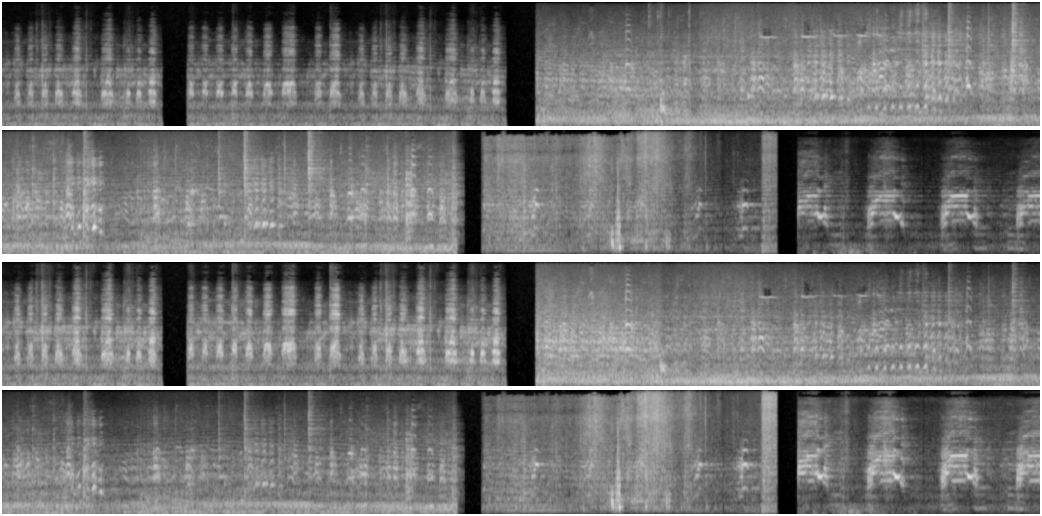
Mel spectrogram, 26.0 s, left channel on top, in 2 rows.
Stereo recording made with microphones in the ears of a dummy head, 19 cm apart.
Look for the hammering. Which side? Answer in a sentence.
In this clip you hear the hammering on the left.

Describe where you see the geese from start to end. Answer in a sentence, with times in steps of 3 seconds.
You can hear the geese on the right from 0 s, on the left from 9 s and on the right from 21 s.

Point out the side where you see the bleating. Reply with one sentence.
In this clip you hear the bleating on the left.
